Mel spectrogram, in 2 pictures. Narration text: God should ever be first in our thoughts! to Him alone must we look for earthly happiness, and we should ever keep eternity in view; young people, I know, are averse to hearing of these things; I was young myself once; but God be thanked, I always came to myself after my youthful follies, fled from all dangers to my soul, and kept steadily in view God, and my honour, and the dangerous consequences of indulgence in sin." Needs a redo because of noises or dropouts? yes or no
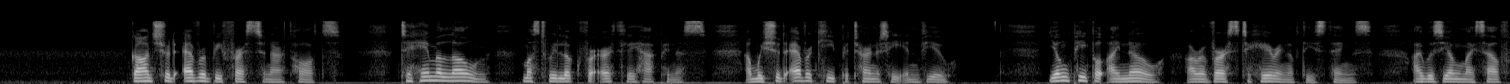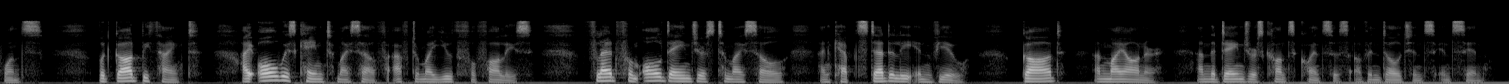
no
